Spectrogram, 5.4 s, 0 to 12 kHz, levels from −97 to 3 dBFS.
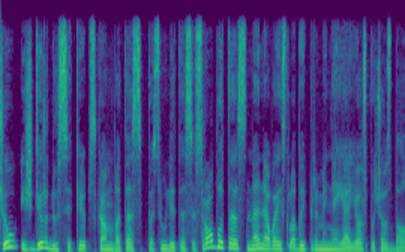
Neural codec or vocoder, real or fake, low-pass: codec, 24 kHz, 1 kbps, SNAC; fake; 10.8 kHz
